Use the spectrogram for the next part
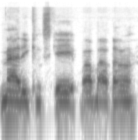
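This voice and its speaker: A man chatting casually among friends, laid-back and halting. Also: lowish voice, completely flat delivery, vocal fry, darkish tone. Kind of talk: casual chat.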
